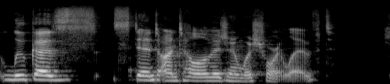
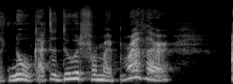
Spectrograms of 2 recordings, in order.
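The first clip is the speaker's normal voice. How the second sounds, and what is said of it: Put-on, unidentified accent. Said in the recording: “I don't know what accent that was I just gave you.”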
